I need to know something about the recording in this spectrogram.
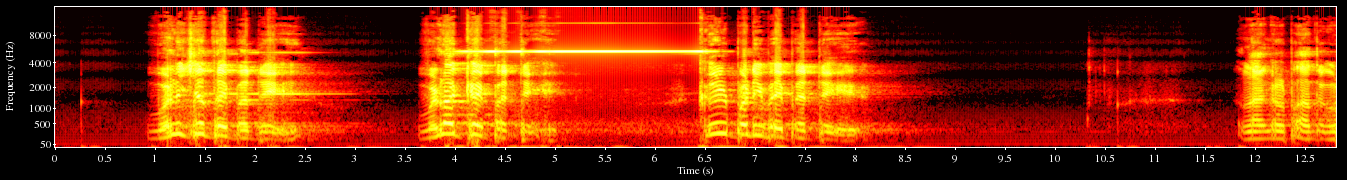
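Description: A middle-aged man speaks forcefully into a close headset microphone, in bursts with pauses.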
